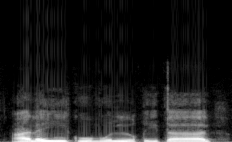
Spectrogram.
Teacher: عليكم للقتال أيضا التقى ساكنان، الميم ساكنة ولام التعريف ساكنة، فحركنا الميم بالضم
